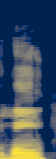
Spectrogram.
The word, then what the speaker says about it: $YMMMONE: $YMMONE is pronounced Ymmmone.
